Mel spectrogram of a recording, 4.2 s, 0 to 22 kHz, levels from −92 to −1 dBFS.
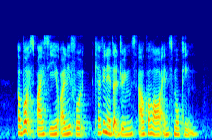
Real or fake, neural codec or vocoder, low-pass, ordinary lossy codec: fake; codec, 16 kHz, 4 kbps, FunCodec, trained on LibriTTS, 50 frames a second; none; none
